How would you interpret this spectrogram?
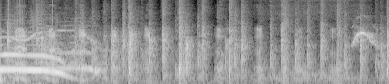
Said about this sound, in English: You got an applause track there?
